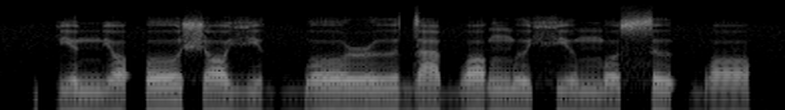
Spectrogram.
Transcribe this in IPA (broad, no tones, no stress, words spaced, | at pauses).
pʲɘmʲɔ ʔoʃɔvʲɯ ɡ͡bo ɹɯda bɔŋ͡mɯfʲɯmo sɯʔbɔ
